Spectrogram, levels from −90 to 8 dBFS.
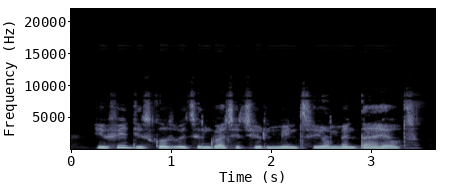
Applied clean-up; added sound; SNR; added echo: none; none; none; none.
